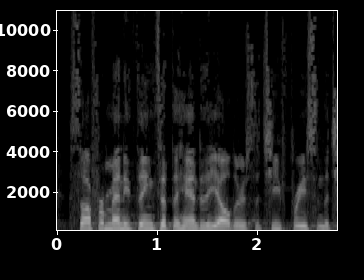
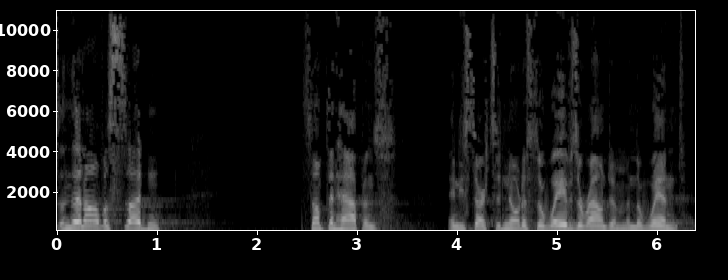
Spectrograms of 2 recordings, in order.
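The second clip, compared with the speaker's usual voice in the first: ordinary talk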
